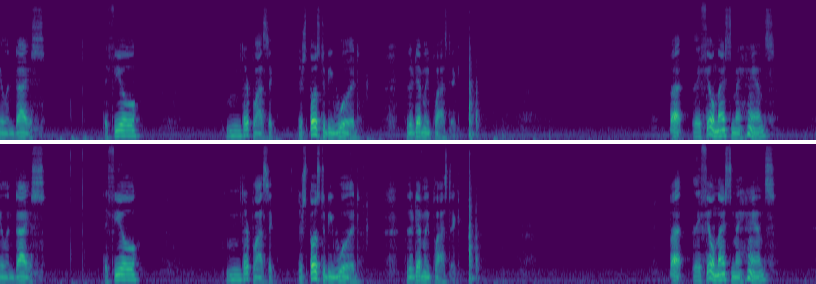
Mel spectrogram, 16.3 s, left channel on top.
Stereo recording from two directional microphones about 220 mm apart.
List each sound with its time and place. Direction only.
0.0 s speech: 15° left (ahead or behind)
2.0 s speech: 10° left (ahead or behind)
4.6 s speech: 10° left (ahead or behind)
13.4 s speech: 15° left (ahead or behind)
